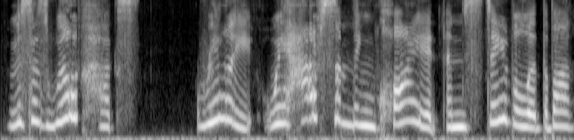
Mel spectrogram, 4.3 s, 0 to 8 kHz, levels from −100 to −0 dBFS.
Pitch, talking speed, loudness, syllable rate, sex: 350 Hz, 140 wpm, -16 LUFS, 5.2 syllables/s, female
